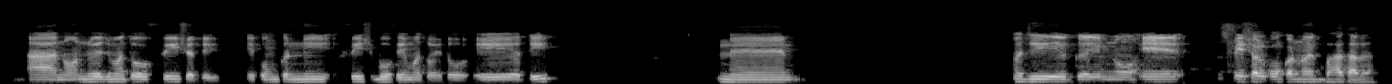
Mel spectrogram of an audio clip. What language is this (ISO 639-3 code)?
guj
